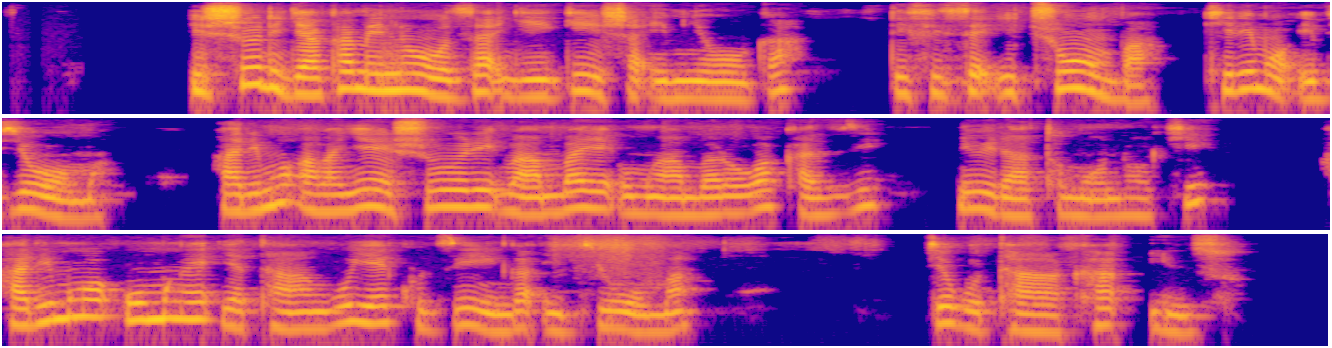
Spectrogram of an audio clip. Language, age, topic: Rundi, 36-49, education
